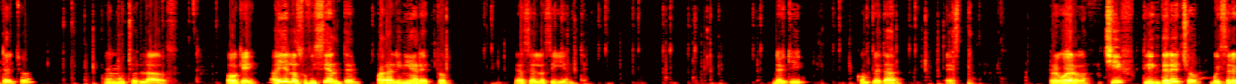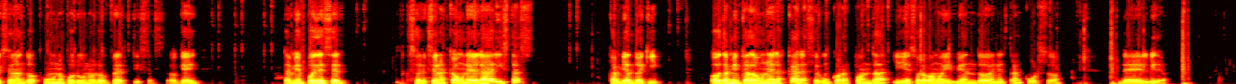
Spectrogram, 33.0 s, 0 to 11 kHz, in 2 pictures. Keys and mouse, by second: 0.8 a, 1.1 a, 1.3 a, 4.5 click, 5.7 f, 7.5 f, 9.3 f, 12.3 f, 12.8 a, 13.0 middle click, 13.3 middle click, 13.6 click, 16.2-21.1 drag, 21.1-25.2 middle drag, 27.3-31.1 middle drag, 28.8 a, 32.1 KP_3.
